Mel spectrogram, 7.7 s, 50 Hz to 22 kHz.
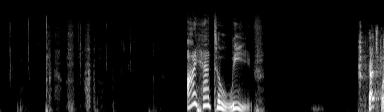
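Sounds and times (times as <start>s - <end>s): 
lip smacking: 0.0s - 3.2s
wet crunchy chewing of a woman eating food at a restaurant: 0.0s - 3.2s
speech: 3.8s - 5.3s, 7.4s - 7.6s.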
